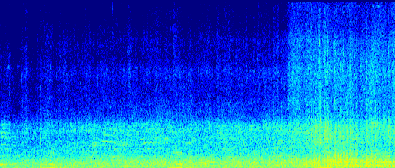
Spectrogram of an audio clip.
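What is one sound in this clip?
A middle-aged man talks close to the microphone.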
